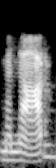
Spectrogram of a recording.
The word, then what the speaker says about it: Manar: introduce you all to Manar. I just learned today that her name is actually pronounced Manar with a rolled R. That is the way it is. That's the Arab way to actually pronounce it.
